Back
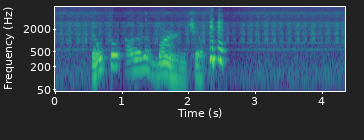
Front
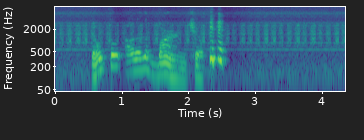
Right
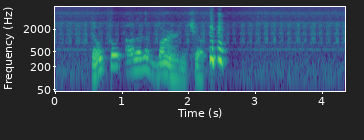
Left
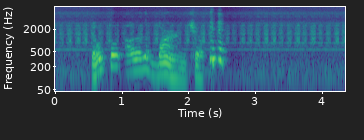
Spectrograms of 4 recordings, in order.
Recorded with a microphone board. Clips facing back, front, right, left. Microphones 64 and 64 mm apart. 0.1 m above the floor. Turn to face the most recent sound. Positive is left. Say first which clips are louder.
# front 3 dB, right 5 dB
turn(degrees=-90)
